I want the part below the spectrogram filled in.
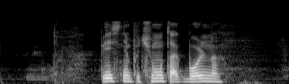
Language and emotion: Russian, neutral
